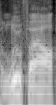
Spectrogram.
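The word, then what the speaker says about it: Liufau: last name it's spelled l IU F Au pronounced Lal and this guy has been described as the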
